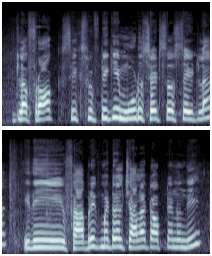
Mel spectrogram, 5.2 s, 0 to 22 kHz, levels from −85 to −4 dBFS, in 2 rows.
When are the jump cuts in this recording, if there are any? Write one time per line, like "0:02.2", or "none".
0:02.7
